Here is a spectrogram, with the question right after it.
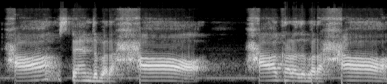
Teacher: اس ہا کا تعلق حلق سے ہے، سینے کی طرف نہیں ہے، تو اس کو باریک پڑھیں گے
